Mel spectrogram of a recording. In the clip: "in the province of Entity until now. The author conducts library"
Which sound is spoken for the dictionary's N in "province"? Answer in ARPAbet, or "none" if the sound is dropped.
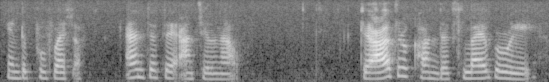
none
